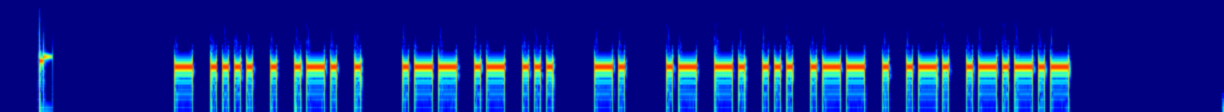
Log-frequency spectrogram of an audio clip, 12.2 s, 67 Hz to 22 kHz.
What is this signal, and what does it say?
Morse code, heard as a keyed tone, about 20 wpm, 700 Hz. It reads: THERE WAS N ANSWER.
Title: Sentences from Top 300 Words and Abbreviations 20wpm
